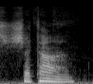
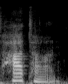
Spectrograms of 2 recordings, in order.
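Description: First: The name begins with an sh sound. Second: The name begins with an h sound. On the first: The speaker calls it wrong. "I'm going to pronounce this" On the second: The speaker calls it right. "Oh, it's pronounced Hatan"

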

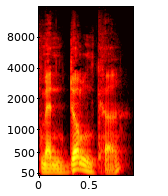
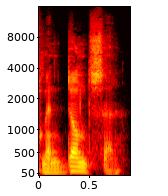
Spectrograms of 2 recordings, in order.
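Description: First: The C is pronounced as a hard K sound. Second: The C is pronounced as a soft S sound. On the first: The speaker calls it wrong. "some people who pronounce your name as Mendonca" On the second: The speaker calls it right. "So it's a C with a cedilla, which is a French or a soft C"

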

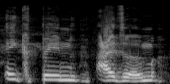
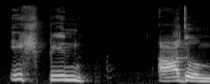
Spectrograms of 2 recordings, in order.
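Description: First: It is said without a German accent. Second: It is said with a German accent. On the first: The speaker calls it wrong. "You don't say" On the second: The speaker calls it right. "You speak in a German accent"

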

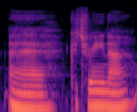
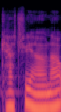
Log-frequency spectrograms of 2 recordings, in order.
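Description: First: The name is said the Irish way. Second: The name is said the British way. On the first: The speaker calls it right. "she said my name correctly" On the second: The speaker calls it wrong. "the Brits can't say it correctly. They all say"

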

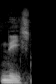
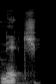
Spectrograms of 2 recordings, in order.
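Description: First: Niche is said with a British pronunciation. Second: Niche is said with an American pronunciation. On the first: The speaker calls it right. "it's niche, ... because I am English" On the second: The speaker calls it wrong. "not niche"

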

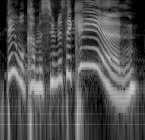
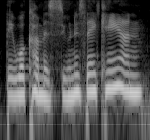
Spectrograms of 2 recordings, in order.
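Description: First: The line is read with lively excitement. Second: The line is read flatly, without excitement. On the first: The speaker calls it right. "deserves a better line reading" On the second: The speaker calls it wrong. "That has an exclamation point on it, and I think it deserves a better line reading"

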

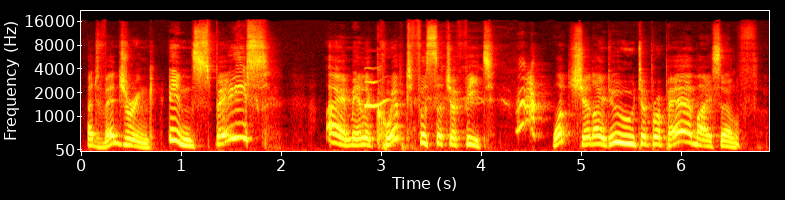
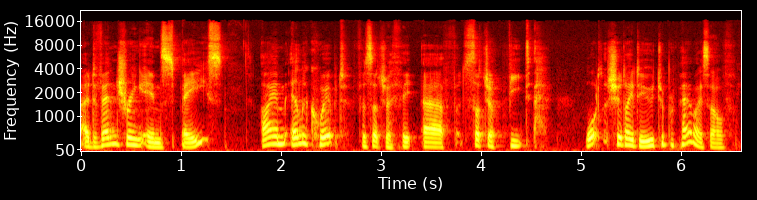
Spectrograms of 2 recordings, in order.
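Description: First: It is said in a put-on character voice. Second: It is said in his normal voice.

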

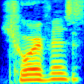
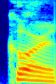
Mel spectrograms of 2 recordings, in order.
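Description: First: The name has a v sound in the middle. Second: The name has no v sound in the middle. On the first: The speaker calls it wrong. "Chorvis is just what you tricked me into thinking the name of the game was" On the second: The speaker calls it right. "It's actually Chorus"

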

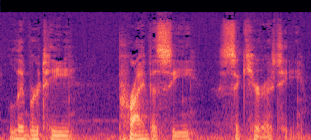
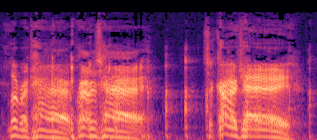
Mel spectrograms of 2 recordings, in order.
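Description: First: It is said in his normal voice. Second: It is said in a Cartman impression.

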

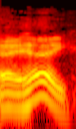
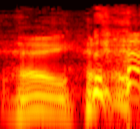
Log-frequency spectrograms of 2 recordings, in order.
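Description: First: It is said in a cool, casual way. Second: It is said in a creepy, leering way.

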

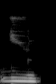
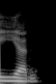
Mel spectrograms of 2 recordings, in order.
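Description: First: The vowel is a long 'oo' sound. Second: The vowel is a short 'uh' sound. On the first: The speaker calls it wrong. "and not Yoon" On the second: The speaker calls it right. "make sure to say Yeun"

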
